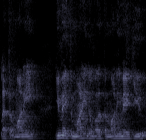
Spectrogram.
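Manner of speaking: ordinary talk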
